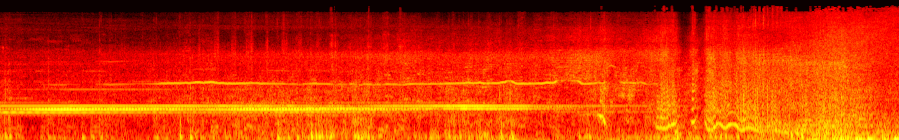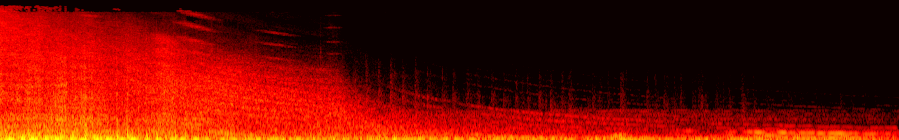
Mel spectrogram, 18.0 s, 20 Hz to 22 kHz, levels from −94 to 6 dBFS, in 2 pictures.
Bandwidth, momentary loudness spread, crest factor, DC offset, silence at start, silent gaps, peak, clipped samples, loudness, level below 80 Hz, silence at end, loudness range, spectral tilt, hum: 19 kHz; 23 LU; 20 dB; under 0.1%; 0 s; none; -4 dBFS; under 0.1%; -24 LUFS; -32 dBFS; 0.1 s; 21 LU; -4 dB/octave; none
